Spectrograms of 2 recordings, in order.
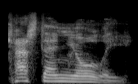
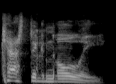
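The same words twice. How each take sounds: First: The G sound in the name is silent. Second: The G sound in the name is pronounced. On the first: The speaker calls it right. "Don't say the G" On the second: The speaker calls it wrong. "Don't say the G. It's not Castagnoli"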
